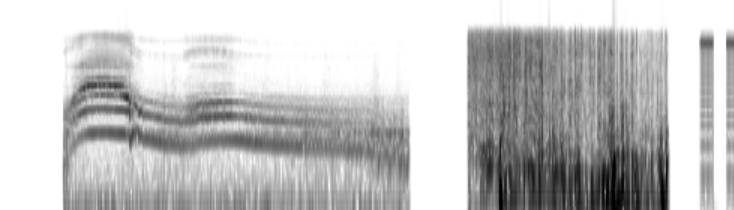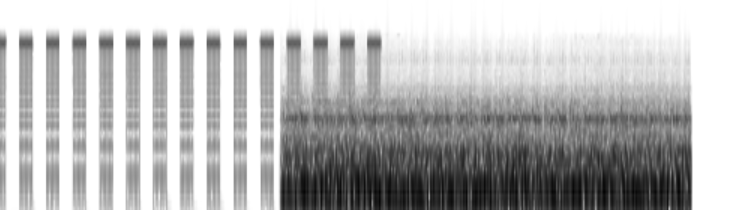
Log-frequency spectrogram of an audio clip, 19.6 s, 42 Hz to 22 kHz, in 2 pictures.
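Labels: At 0.83 seconds, the sound of a cat begins. After that, at 6.23 seconds, there is crackling. Next, at 9.33 seconds, an alarm is heard. While that goes on, at 13.51 seconds, a car can be heard.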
